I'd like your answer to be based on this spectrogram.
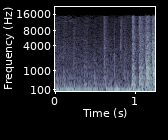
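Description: Several rapid airsoft gun shots crack out at an outdoor airsoft game site, the bursts clustering and growing louder toward the end over faint background noise.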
